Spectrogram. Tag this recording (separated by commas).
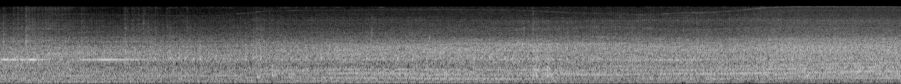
tractor digging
